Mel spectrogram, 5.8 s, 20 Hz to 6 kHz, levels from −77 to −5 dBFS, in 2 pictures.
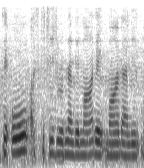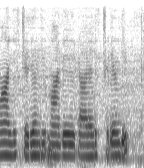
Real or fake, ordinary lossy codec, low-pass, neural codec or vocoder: fake; none; 5.4 kHz; codec, 32 kHz, 1.9 kbps, SNAC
